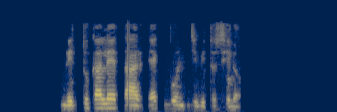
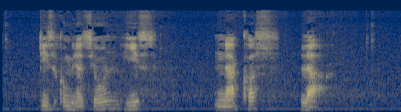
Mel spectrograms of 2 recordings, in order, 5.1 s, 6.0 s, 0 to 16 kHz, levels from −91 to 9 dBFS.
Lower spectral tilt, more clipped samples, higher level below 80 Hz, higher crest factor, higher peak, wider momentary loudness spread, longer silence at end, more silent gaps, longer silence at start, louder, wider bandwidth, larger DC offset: first, -6 dB/octave vs -1.5 dB/octave; neither; first, -62 dBFS vs -74 dBFS; second, 18 dB vs 24 dB; second, -6 dBFS vs -2 dBFS; about the same, 15 LU vs 15 LU; first, 1.45 s vs 0.4 s; first, 1.17-1.24 s vs none; first, 0.95 s vs 0.05 s; about the same, -22 LUFS vs -22 LUFS; second, 7.6 kHz vs 11.5 kHz; neither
